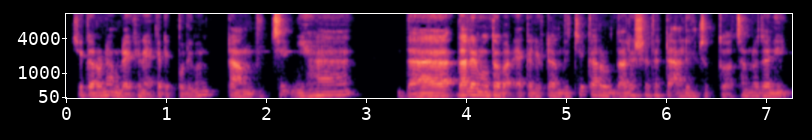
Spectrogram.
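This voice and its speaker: A man with a fairly low, slightly mellow voice teaches children tajweed. He explains the rules patiently, one step at a time, and recites verses slowly, drawing the vowels out long.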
